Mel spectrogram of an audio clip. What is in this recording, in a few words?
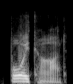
"boycott", American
